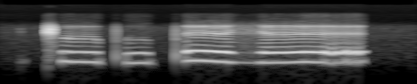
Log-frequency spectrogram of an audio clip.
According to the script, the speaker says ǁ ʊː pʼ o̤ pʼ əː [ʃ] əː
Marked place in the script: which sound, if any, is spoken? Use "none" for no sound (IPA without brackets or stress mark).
z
